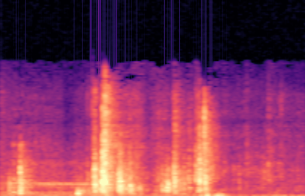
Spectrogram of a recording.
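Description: Paper protective cover over a diamond-painting canvas's adhesive rustling and crinkling under the hand, in a few short, quiet crackles.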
